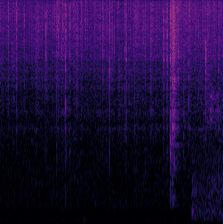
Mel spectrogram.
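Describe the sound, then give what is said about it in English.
Half an onion sizzles in butter and olive oil in a pan, a faint, steady hiss with a brief sharper crackle near the end. “I'm gonna add a little bit more butter, a little more olive oil, and now I'll add half an onion to the pan.”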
